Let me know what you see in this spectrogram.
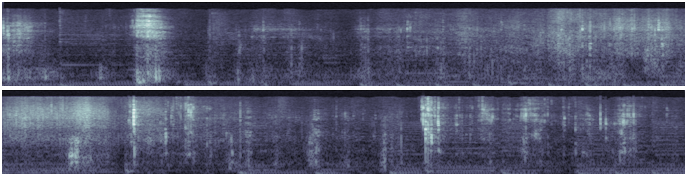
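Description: Close-miked eating of cilok, chewy tapioca balls in spicy sauce: chewing with wet mouth clicks and smacks, a few sharper ones standing out, over faint background music.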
